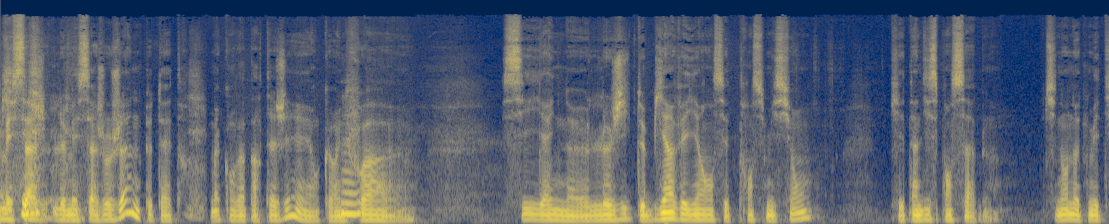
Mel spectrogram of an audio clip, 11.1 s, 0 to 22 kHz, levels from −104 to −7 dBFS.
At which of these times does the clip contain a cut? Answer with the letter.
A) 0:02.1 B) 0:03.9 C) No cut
A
